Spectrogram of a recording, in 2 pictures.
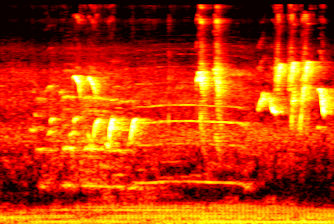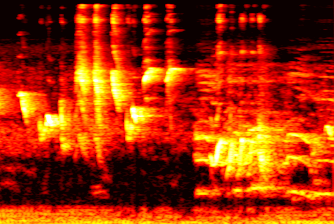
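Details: Fighting pastol murai song, a white-rumped shama used to provoke other shamas into singing: high, bright whistled notes and ringing phrases strung together with brief clicks, building to a busy, varied run before trailing off.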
